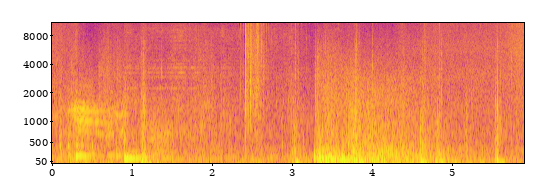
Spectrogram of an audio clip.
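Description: Leaves rustle as someone pushes through dense plants.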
